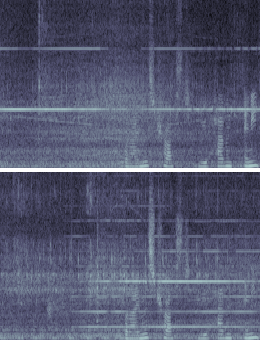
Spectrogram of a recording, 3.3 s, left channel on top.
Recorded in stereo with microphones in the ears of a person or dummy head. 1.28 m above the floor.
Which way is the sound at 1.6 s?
25° right (ahead or behind).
